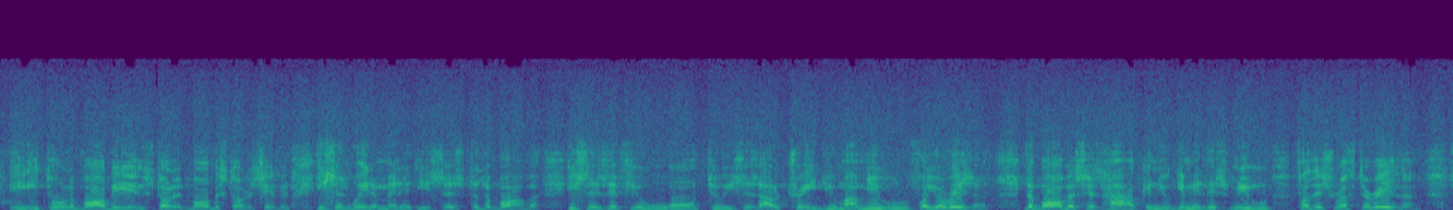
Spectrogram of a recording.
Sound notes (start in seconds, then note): none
